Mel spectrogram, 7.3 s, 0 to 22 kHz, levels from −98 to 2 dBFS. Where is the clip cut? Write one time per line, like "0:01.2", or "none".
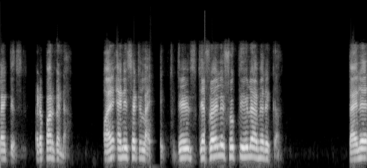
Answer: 0:04.1

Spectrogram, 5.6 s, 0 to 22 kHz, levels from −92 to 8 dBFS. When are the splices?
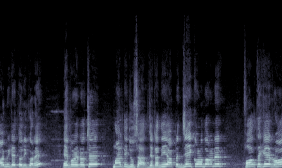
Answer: none

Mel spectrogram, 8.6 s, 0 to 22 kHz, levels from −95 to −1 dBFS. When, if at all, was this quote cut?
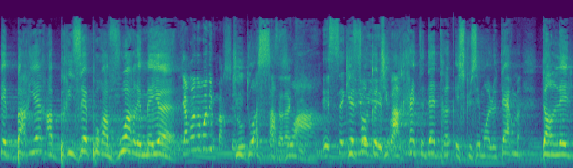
0:03.1

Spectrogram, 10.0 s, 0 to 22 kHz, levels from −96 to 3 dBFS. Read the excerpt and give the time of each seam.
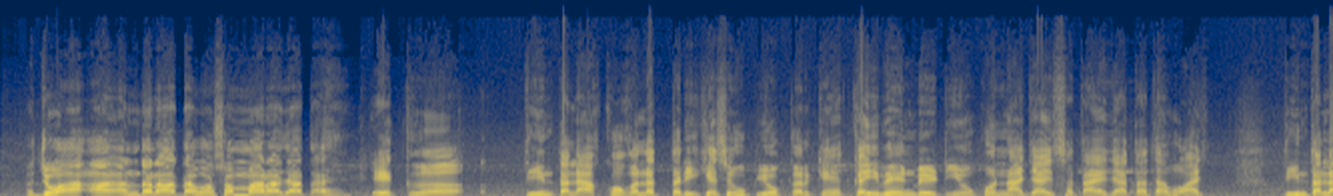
0:02.6

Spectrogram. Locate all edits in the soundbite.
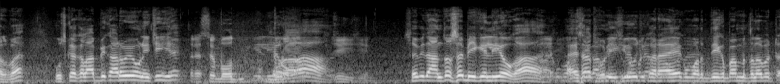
0:01.9
0:02.9
0:06.1

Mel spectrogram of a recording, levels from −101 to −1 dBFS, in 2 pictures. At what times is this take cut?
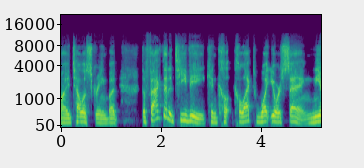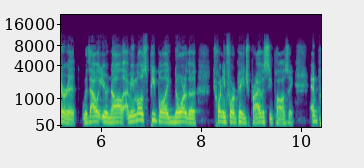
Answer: none

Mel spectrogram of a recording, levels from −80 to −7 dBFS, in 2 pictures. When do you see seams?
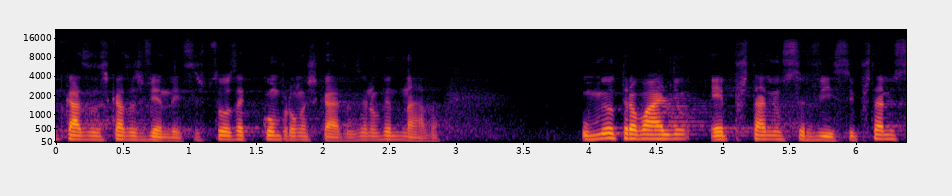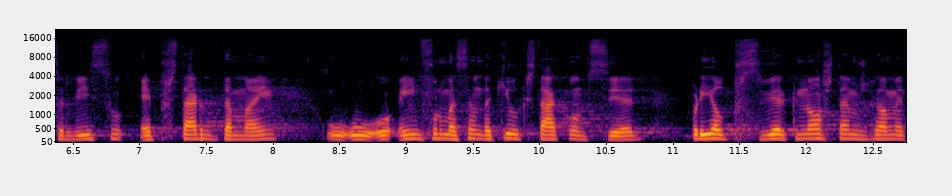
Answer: none

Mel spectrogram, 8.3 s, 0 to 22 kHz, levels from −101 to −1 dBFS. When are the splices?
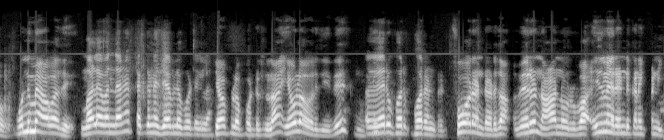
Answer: none

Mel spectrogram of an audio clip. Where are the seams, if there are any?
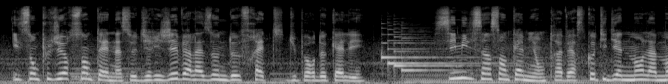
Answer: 0:03.7

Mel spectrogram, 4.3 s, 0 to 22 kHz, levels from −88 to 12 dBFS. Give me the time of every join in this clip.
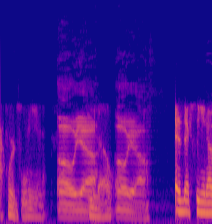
none

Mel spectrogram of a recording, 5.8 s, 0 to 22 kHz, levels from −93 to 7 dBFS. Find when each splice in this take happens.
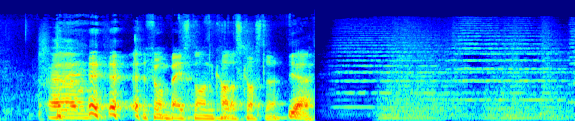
0:03.1

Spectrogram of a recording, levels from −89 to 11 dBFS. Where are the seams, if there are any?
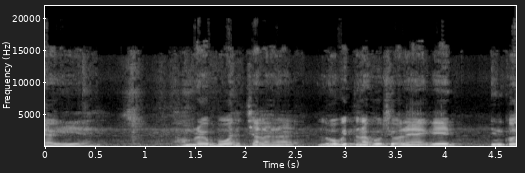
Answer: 0:02.6

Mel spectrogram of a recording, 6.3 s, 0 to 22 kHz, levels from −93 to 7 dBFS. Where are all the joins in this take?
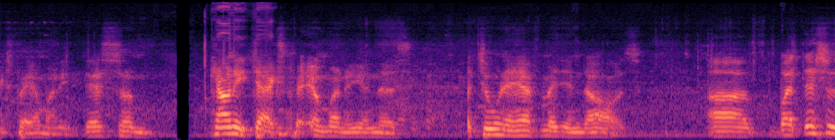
0:03.5

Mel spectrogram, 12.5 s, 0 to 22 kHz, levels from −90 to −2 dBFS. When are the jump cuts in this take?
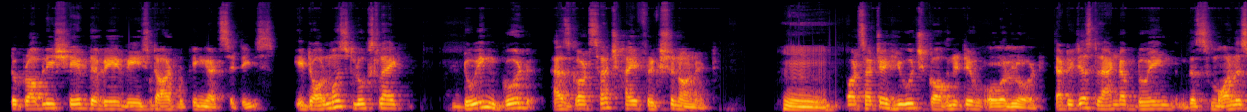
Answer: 0:02.8

